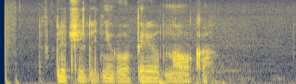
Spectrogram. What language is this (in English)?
Russian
